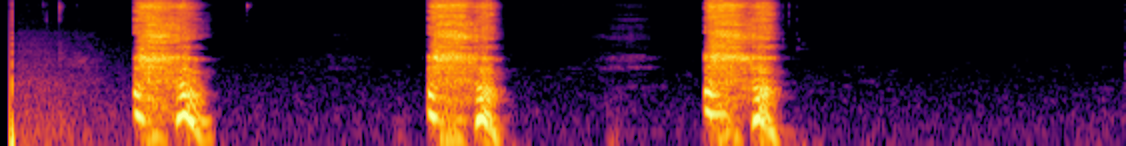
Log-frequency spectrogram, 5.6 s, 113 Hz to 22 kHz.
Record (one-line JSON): {"three_cough_length": "5.6 s", "three_cough_amplitude": 32768, "three_cough_signal_mean_std_ratio": 0.39, "survey_phase": "beta (2021-08-13 to 2022-03-07)", "age": "65+", "gender": "Female", "wearing_mask": "No", "symptom_none": true, "smoker_status": "Ex-smoker", "respiratory_condition_asthma": false, "respiratory_condition_other": false, "recruitment_source": "REACT", "submission_delay": "2 days", "covid_test_result": "Negative", "covid_test_method": "RT-qPCR"}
